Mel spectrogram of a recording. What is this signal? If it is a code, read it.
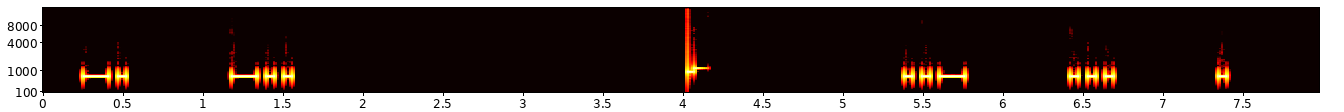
Morse code, heard as a keyed tone, about 22 wpm, spaced as for 10 wpm, 700 Hz. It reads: ND USE
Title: 4x Character Spacing - Top 100 Words - 22wpm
